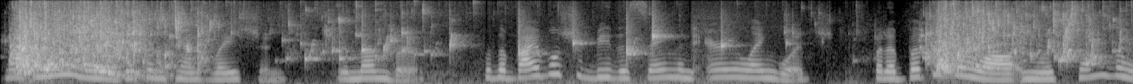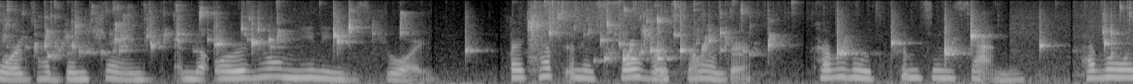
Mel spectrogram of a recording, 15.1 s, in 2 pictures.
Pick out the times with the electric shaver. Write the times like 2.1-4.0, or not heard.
not heard.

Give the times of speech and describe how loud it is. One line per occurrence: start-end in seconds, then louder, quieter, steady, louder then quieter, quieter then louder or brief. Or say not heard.
0.0-15.0 steady.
